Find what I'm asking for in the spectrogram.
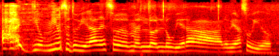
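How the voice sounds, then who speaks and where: A woman's voice: medium pitch, normal speed, darkish tone, slight background noise. A woman making a gameplay reaction video, emotional and crying out over and over. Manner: emotional, exclaims and wails repeatedly. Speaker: gaming video creator.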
